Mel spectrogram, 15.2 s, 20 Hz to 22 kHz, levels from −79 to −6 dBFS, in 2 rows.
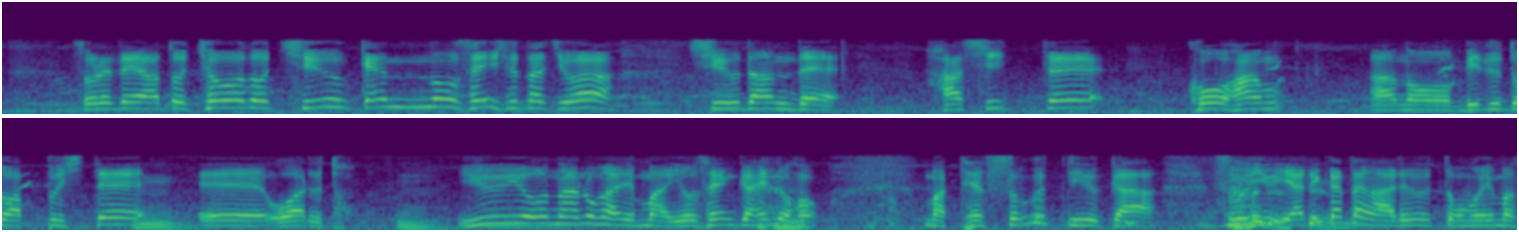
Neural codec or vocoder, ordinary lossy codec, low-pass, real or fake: none; none; 5.4 kHz; real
